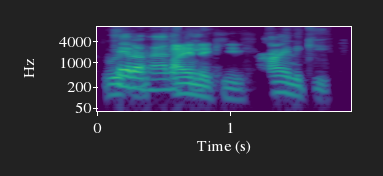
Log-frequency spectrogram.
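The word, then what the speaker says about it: Heinicke: you say his name hi Nikki right like Heineken yeah so Tyler heinecke right so you're going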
